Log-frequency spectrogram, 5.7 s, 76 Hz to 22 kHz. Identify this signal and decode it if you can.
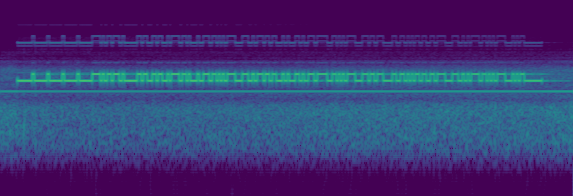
RTTY (50 baud, 450 Hz shift), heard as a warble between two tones, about 2350 Hz centre, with a steady whistle near 1570 Hz and room echo. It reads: LLEGARON CUATRO MISIONEROS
